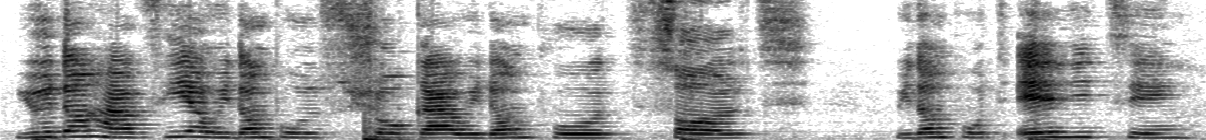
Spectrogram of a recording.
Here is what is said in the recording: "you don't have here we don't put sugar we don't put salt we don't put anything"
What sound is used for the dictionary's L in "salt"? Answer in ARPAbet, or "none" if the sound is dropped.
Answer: L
